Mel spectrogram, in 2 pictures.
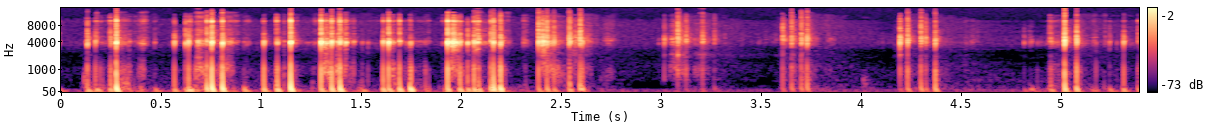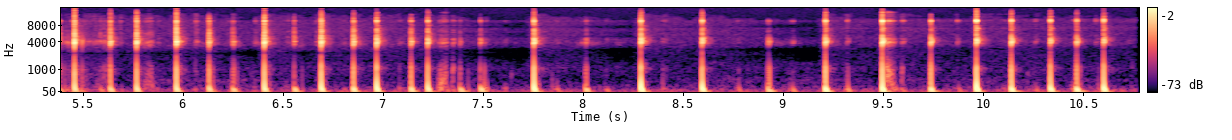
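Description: Fingertips scratch and then tap a small, hollow, thin clear plastic dome held in the hands. Dense scratching bursts open the clip, thin out after a brief pause, and give way to a steady run of sharp, quick-fading taps with a hollow low body and a bright click on top.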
